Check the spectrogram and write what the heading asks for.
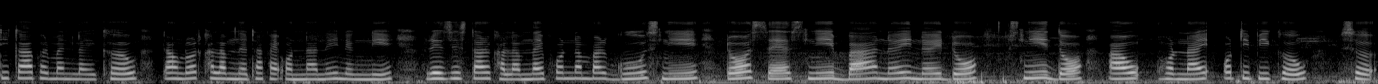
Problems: constant background noise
